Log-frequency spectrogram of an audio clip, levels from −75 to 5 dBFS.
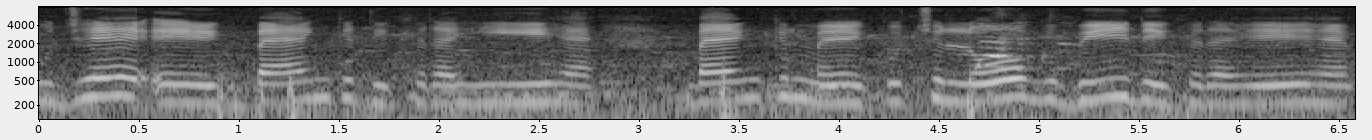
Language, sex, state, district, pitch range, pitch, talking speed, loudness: Hindi, female, Madhya Pradesh, Dhar, 215-255 Hz, 225 Hz, 125 wpm, -17 LUFS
